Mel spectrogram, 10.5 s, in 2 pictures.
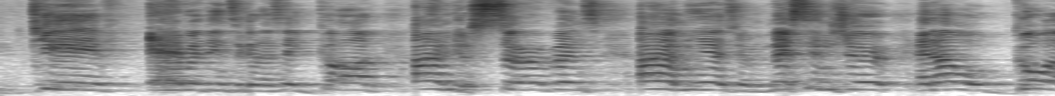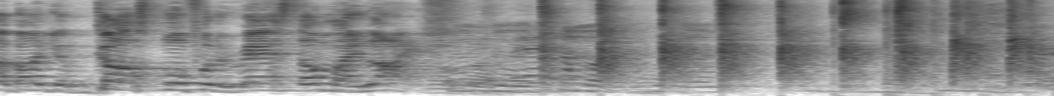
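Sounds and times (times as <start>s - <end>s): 
speech: 0.5s - 8.9s
half-hearted audience clapping: 7.9s - 10.5s.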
